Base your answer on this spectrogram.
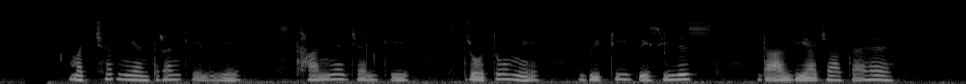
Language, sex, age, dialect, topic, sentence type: Hindi, female, 56-60, Marwari Dhudhari, agriculture, statement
